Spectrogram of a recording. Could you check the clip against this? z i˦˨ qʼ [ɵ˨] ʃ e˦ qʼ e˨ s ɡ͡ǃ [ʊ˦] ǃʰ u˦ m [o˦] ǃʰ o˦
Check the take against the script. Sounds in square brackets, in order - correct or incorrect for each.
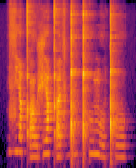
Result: incorrect: o˨, incorrect: u˦, incorrect: o˨

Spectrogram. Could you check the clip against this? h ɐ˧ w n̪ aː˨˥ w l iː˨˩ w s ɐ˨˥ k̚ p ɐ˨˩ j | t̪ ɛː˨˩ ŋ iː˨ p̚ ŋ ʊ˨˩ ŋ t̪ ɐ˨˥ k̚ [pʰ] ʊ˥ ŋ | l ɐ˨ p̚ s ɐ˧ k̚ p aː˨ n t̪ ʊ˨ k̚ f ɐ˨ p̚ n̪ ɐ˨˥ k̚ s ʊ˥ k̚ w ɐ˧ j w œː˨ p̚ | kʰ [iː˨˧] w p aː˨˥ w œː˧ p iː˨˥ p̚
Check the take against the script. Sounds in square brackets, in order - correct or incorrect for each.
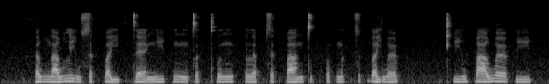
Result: correct, incorrect: iː˨˥

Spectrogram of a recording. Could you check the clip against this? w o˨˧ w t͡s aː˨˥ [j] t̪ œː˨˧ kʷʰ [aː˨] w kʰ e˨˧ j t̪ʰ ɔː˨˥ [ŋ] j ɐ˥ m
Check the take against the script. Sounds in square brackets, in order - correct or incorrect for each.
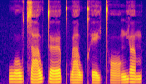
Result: incorrect: w, correct, correct

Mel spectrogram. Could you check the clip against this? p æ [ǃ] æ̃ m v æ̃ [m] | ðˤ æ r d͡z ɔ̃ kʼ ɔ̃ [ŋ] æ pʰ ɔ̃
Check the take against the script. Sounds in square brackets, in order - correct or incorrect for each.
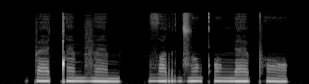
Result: correct, correct, correct

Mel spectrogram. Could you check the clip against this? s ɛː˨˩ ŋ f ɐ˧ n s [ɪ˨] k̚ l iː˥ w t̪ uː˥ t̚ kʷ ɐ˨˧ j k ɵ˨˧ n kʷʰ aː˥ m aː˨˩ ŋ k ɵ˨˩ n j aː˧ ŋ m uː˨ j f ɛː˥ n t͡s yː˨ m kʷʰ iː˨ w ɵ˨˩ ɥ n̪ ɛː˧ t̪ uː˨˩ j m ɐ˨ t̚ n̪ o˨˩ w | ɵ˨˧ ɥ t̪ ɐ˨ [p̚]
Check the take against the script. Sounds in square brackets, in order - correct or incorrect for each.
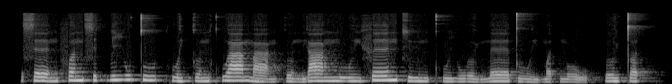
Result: incorrect: ɪ˧, incorrect: t̚

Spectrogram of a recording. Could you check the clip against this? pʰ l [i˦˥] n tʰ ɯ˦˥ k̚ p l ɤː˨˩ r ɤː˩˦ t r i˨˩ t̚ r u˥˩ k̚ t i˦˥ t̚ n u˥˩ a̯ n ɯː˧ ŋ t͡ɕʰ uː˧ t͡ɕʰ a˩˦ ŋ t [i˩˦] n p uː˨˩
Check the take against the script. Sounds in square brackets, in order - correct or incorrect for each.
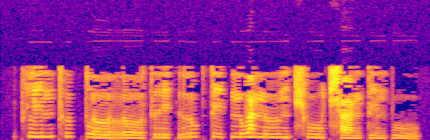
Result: correct, correct

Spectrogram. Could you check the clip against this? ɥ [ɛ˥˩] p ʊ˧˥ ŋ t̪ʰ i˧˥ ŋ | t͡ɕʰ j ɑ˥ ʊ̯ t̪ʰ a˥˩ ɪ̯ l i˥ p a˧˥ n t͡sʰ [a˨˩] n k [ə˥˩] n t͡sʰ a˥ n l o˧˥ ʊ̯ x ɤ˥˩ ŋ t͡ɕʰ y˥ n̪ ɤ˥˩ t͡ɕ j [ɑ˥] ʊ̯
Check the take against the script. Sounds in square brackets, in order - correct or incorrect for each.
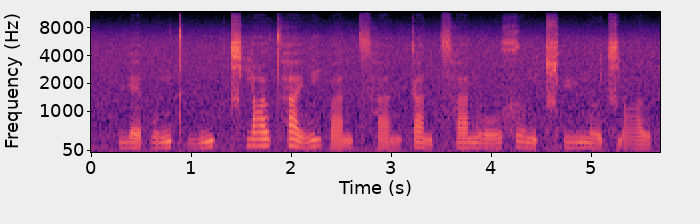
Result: incorrect: ɛ˨˩, correct, incorrect: a˥˩, correct

